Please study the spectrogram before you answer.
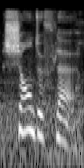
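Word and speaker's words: Champs de Fleurs: imagine champ St flows Champs de floors how do you say that it's sha Flur sha FL wow she got that French Sha the FL it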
